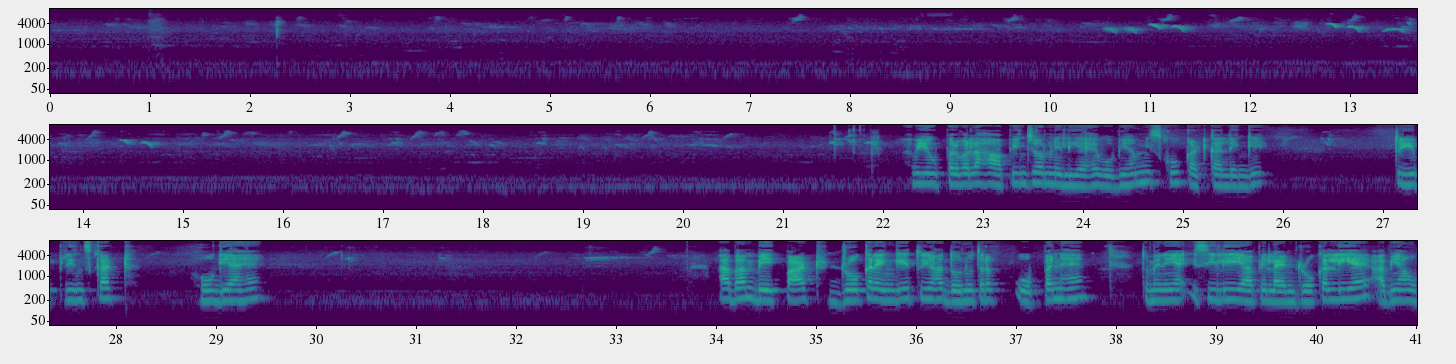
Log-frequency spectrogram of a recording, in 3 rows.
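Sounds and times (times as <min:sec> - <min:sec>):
low steady hum: 0:00.0 - 0:41.0
faint small bird chirps: 0:21.4 - 0:22.3, 0:32.6 - 0:34.0.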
